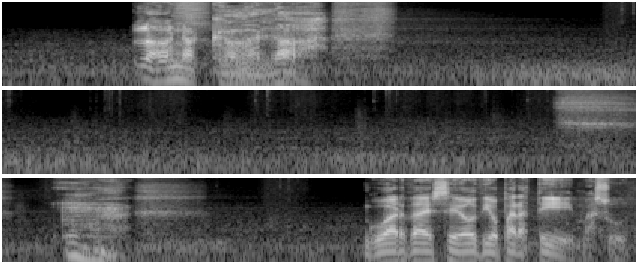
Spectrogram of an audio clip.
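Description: A man speaks in a low, grave voice.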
